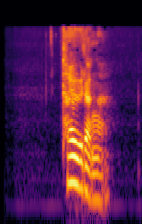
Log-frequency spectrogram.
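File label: "tauranga", Māori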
